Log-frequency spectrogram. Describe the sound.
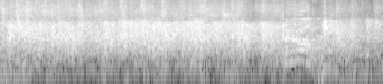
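A loud, sustained round of applause from a crowd, dense steady clapping throughout, with a brief voice rising over it near the end before the clapping begins to taper.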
